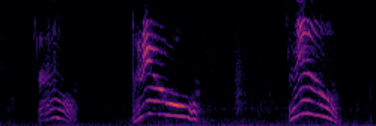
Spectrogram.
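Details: Abandoned kittens meowing loudly for their mother cat: three clear, rising-then-falling meows in five seconds, the middle one longest and most drawn out, in a quiet room.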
